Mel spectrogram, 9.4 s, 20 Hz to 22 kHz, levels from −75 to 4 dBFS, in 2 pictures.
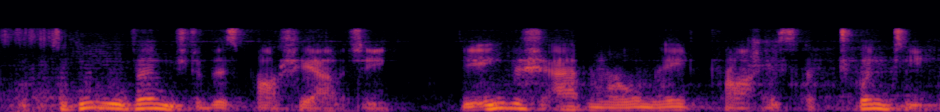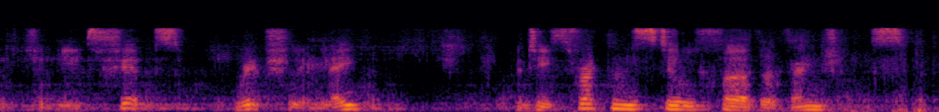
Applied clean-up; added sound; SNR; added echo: neural separator model SepFormer DNS4.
